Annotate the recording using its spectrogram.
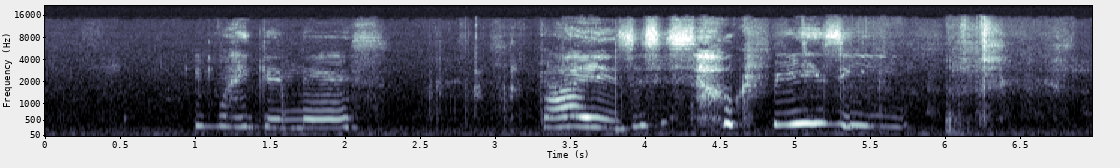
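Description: A young girl giggles.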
